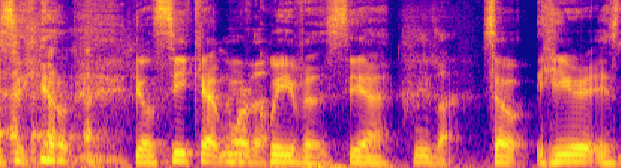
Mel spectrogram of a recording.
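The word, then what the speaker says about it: Caoimhe: Call me. No, it's a good attempt. Have you come across it? It's Quiva. Quiva, yeah. Oh. Quiva. That's the first time. Okay, so you'll seek out more Quivas, yeah.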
